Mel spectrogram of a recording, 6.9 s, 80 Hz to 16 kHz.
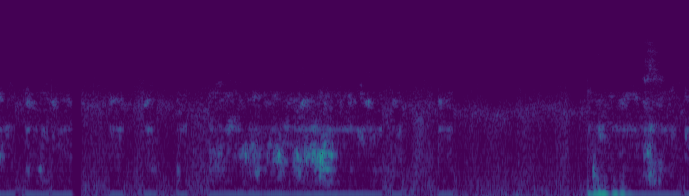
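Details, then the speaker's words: Pug snoring while asleep; said to snore about 18 hours a day. "you can hear snoring that's gertie the pug"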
